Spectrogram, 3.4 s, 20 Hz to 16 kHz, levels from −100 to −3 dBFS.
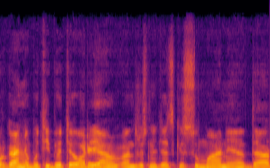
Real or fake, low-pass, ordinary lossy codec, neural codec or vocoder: fake; 14.4 kHz; AAC, 64 kbps; autoencoder, 48 kHz, 128 numbers a frame, DAC-VAE, trained on Japanese speech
